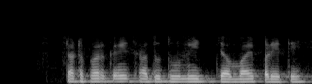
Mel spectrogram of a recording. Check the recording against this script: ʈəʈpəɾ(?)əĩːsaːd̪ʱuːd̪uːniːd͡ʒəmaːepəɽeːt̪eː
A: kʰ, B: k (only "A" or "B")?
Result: B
